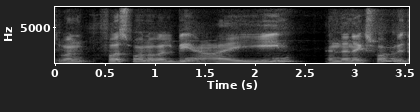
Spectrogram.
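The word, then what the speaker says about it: ع: first one will be Ain, and the next one with a dot on the top will be Ghain. Ain and Ghain. Ain is from the middle throat because Ha and Ain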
